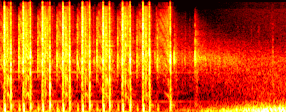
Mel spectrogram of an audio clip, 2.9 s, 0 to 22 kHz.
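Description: An AEA semi-auto .25 caliber bullpup air rifle fires a rapid string of about a dozen sharp, loud cracks in even rhythm, then stops, leaving a hissing, rumbling tail.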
